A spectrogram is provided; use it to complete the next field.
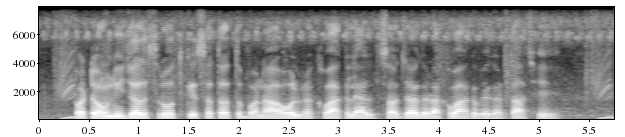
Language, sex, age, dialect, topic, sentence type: Maithili, male, 18-24, Southern/Standard, agriculture, statement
